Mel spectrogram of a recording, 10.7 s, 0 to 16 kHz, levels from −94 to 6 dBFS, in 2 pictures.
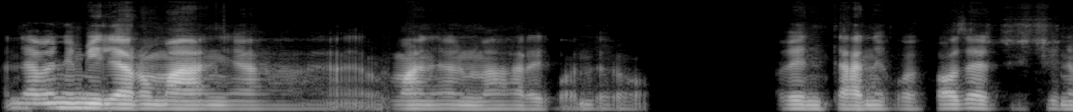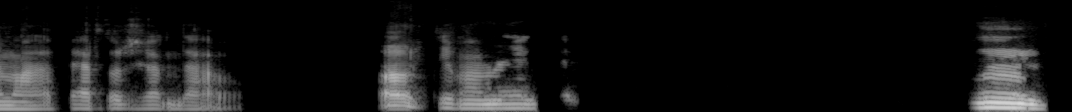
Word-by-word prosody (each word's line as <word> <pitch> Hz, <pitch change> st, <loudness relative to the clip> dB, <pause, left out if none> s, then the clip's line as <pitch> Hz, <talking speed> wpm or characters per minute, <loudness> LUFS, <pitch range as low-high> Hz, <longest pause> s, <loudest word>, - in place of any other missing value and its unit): Andavo 150 Hz, 0 st, -2 dB
in 155 Hz, -, +2 dB
Emilia 145 Hz, -2 st, +6 dB
Romagna, 125 Hz, -2 st, +3 dB, 0.5 s
ehm, -, -, -18 dB
Romagna 125 Hz, 0 st, -2 dB
al 125 Hz, -, -5 dB
mare, 120 Hz, 0 st, -7 dB
quando -, -, -15 dB
ero -, -, -19 dB, 0.6 s
a 125 Hz, -, -22 dB
20 125 Hz, -1 st, -3 dB
anni 120 Hz, +1 st, +1 dB
e 120 Hz, -, -15 dB
qualcosa, 130 Hz, +3 st, -4 dB
ci 125 Hz, 0 st, -26 dB
cinema 120 Hz, -1 st, -9 dB
all'aperto 125 Hz, +3 st, -13 dB
ci 125 Hz, -1 st, -19 dB
andavo. 120 Hz, -3 st, -16 dB, 0.6 s
Poi 115 Hz, -, -1 dB
ultimamente 135 Hz, +3 st, -8 dB, 2.0 s
Mh. 155 Hz, -4 st, +8 dB
125 Hz, 130 wpm, -24 LUFS, 120-135 Hz, 2.0 s, Mh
